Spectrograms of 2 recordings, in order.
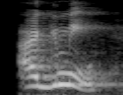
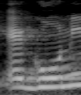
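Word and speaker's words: agony: चलो जी आगे देख लो भाई, एग्नी। एग्नी मतलब क्या होता है, ध्यान से देखो, एग्नी, है ना, इसका पहले तो प्रोनाउंसिएशन भी एगोनी नहीं होता, इसको हम एग्नी कहते हैं, ठीक है।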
